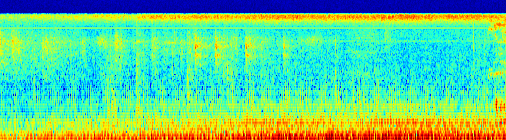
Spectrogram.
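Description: A large flying boat's engines drone steadily in flight over the Atlantic, a dense low rumble with a throbbing tone that holds constant and loud throughout, with no voices over it.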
